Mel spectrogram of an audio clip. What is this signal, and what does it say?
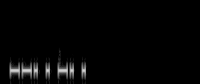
Morse code, heard as a keyed tone, about 40 wpm, 660 Hz. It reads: GENE
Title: SOTA QSO Practice 40wpm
